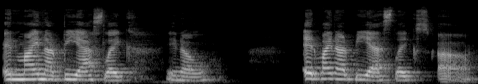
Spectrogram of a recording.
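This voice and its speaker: A woman from Puerto Rico talks in a reflective interview, with a mid-range voice. She thinks as she goes, pausing and searching for the right phrase. The room around her adds a clear echo. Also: mid-range voice. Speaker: interview guest, composer and musician. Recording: echoey room sound.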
